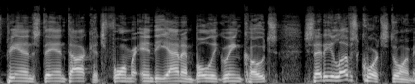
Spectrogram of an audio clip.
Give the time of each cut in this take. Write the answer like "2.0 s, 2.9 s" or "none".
none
